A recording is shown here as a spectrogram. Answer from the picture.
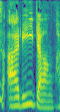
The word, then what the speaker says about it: Arirang: Ja, es Arirang heißt das.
